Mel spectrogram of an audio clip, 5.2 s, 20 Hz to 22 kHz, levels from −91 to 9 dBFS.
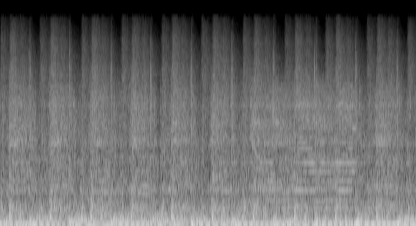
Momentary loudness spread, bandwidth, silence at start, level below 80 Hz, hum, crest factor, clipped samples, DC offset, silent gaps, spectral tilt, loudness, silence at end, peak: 1 LU; 13 kHz; 0 s; -18 dBFS; none; 12 dB; under 0.1%; under 0.1%; none; -6 dB/octave; -17 LUFS; 0 s; -4 dBFS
